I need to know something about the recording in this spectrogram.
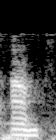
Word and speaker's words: alms: और भीख के लिए इंग्लिश में आर्म्स लिखते हैं, ALMS, लेकिन यहां पर L साइलेंट रहेगा और इसका प्रोनाउंसिएशन होगा आर्म्स।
